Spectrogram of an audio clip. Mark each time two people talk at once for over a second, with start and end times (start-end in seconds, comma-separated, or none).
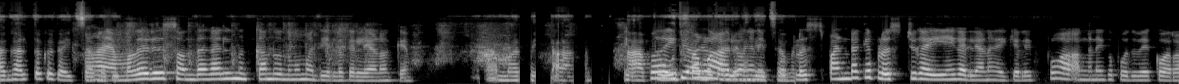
6.3-8.0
